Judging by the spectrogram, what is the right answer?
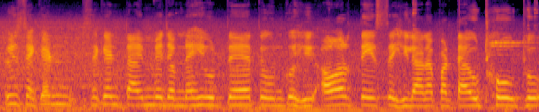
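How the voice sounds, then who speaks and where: A woman's voice: fairly high pitch, level tone, normal speed, a bit bright, soft background music. A middle-aged woman from India chatting casually as a lifestyle vlogger, repeating phrases and searching for words as she goes. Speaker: lifestyle vlogger, homemaker and mother. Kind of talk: casual chat about daily routine. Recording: clear background ambient and vehicle noise.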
